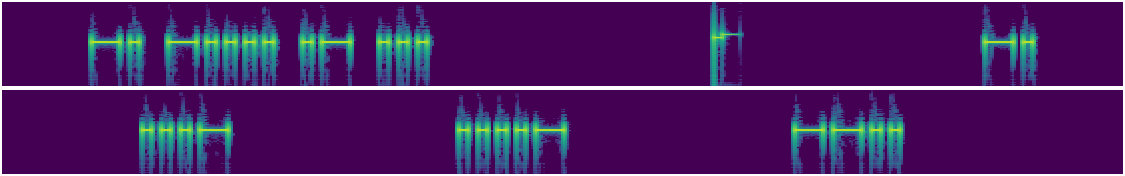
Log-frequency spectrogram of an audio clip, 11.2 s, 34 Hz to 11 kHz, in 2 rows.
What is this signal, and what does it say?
Morse code, heard as a keyed tone, about 25 wpm, spaced as for 11 wpm, 700 Hz. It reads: N6AS NV4Z
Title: USA Call Signs - 4 Characters - 8x Character Spacing - 25wpm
